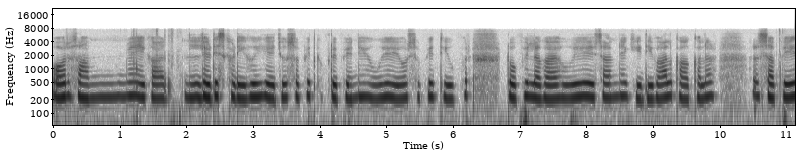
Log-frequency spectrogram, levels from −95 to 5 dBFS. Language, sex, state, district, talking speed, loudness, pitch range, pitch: Hindi, female, Maharashtra, Chandrapur, 155 wpm, -16 LUFS, 220-235 Hz, 230 Hz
